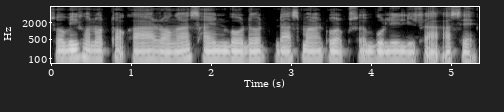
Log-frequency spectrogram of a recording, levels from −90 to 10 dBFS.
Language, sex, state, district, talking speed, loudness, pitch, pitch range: Assamese, male, Assam, Kamrup Metropolitan, 110 wpm, -16 LUFS, 95 Hz, 90-95 Hz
